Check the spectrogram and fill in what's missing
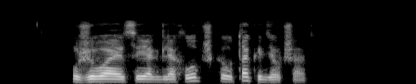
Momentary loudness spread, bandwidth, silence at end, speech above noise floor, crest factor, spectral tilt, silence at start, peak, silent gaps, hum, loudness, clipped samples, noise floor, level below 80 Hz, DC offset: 11 LU; 8.2 kHz; 1.1 s; 70 dB; 18 dB; -4.5 dB/octave; 0.75 s; -2 dBFS; none; none; -19 LUFS; under 0.1%; -89 dBFS; -68 dBFS; under 0.1%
